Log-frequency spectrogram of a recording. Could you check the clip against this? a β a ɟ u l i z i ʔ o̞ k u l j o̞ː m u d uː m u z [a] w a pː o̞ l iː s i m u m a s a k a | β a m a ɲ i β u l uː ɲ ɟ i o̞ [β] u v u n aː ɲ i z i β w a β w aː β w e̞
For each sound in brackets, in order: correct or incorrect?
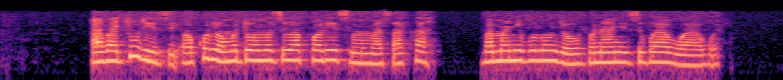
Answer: incorrect, correct

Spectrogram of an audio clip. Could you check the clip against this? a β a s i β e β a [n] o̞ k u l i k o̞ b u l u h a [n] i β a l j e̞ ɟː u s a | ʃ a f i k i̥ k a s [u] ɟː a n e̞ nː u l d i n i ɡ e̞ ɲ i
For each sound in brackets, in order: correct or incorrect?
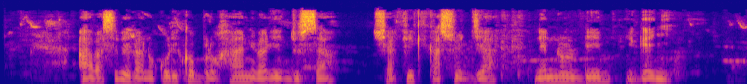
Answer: correct, correct, correct

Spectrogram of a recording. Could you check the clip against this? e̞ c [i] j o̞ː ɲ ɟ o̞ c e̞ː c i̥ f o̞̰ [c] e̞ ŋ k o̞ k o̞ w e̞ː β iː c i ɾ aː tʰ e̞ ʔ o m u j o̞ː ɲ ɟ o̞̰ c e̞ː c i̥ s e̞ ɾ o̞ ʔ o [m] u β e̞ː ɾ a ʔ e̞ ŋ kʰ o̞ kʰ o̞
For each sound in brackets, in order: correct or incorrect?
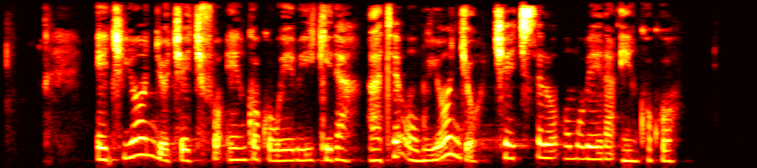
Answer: correct, incorrect, correct

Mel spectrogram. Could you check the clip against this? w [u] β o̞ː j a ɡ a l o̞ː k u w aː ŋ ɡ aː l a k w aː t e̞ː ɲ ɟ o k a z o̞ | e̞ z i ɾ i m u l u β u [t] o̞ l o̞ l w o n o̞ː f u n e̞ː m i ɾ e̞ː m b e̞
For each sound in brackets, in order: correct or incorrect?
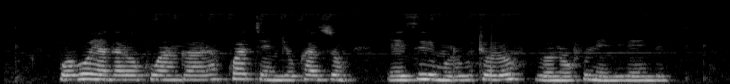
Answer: incorrect, correct

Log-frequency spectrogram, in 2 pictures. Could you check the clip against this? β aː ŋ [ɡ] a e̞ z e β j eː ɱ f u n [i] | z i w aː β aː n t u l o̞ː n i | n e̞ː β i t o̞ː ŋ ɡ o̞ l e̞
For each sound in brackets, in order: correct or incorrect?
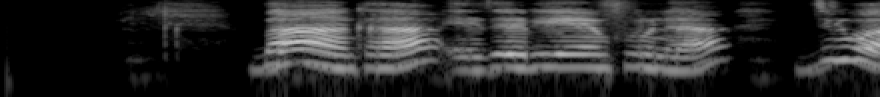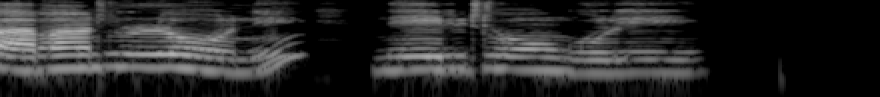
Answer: incorrect, incorrect

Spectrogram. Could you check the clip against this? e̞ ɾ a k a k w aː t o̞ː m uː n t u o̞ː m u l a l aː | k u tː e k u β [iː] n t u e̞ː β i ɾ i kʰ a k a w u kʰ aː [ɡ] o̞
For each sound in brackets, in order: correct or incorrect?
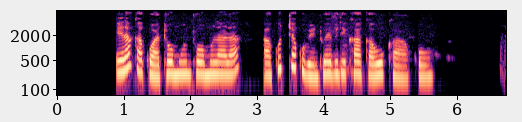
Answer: correct, incorrect

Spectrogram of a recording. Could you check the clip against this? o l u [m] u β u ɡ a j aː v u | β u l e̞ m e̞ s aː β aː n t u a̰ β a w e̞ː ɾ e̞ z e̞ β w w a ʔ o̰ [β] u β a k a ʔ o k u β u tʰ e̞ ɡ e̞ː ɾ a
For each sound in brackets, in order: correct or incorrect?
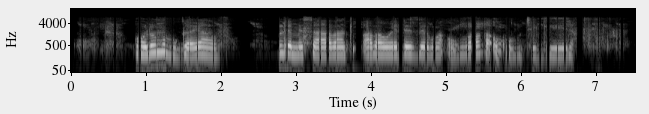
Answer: correct, correct

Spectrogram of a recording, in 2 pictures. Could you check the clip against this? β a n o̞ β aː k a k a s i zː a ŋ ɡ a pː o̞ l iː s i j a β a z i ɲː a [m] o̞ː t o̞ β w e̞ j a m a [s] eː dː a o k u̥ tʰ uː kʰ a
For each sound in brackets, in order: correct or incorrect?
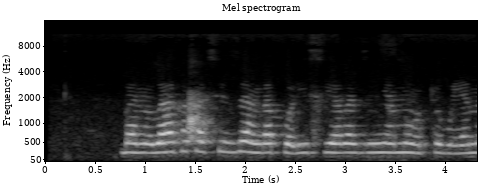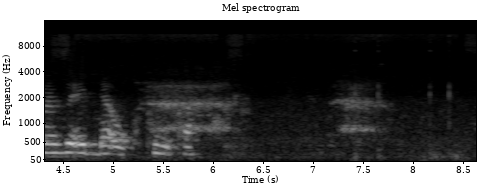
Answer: correct, incorrect

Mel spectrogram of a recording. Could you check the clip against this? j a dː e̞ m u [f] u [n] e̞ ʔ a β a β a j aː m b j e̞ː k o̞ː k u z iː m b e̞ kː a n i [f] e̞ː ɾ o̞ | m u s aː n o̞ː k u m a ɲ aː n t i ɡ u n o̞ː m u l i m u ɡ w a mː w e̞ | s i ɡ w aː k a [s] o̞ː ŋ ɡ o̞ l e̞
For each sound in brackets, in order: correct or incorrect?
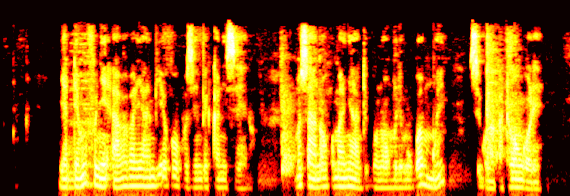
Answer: correct, incorrect, incorrect, incorrect

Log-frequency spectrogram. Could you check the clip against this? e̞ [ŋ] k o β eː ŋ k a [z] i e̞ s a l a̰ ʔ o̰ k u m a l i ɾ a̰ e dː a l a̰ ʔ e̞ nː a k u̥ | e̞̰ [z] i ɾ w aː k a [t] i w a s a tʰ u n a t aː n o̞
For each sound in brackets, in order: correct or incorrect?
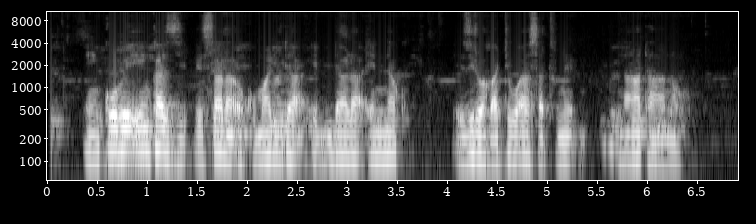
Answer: correct, correct, correct, correct

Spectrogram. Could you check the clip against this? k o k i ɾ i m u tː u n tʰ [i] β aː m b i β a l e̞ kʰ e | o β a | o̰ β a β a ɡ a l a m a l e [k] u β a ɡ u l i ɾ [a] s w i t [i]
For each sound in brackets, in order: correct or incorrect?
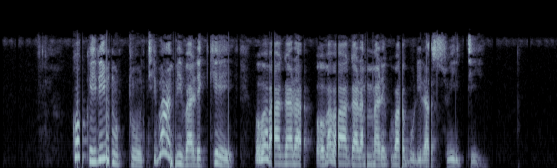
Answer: correct, correct, correct, correct

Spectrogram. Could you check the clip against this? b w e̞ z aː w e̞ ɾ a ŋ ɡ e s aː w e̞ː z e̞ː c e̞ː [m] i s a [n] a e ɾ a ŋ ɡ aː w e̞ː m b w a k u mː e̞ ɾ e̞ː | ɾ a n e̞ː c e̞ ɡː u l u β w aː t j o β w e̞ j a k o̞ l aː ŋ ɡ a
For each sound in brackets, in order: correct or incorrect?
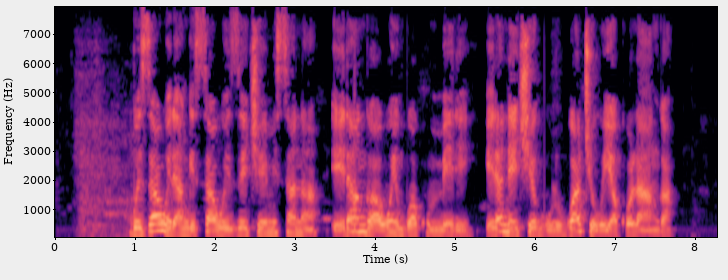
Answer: correct, correct

